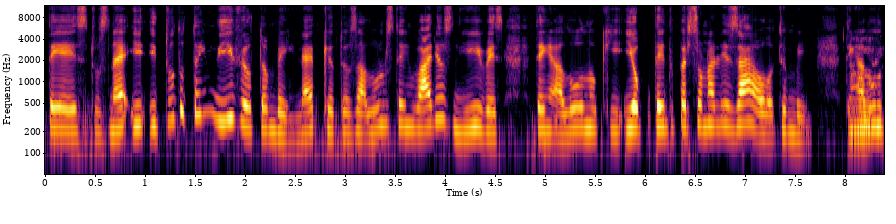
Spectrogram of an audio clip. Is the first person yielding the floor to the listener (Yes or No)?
No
